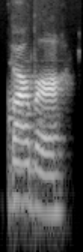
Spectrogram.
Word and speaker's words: Barbour: Barbour. Barber, just like Barbour. ER. Okay, Yeah.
